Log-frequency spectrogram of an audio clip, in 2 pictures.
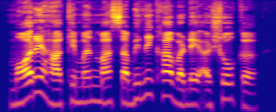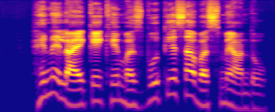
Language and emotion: Sindhi, neutral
